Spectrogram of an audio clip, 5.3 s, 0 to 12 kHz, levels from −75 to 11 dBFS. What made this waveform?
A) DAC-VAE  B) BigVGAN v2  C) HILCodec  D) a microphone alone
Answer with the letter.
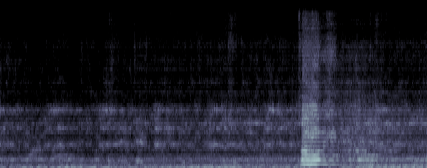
C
